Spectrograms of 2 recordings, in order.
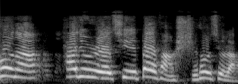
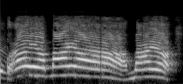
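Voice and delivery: drawn-out, higher imitated lament; mock wailing; 4 semitones higher, slower than usual. Bereaved son crying out at a funeral, mock wailing. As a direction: wail for mother like a mourning son, half in earnest. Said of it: "那孝子就在那哭".

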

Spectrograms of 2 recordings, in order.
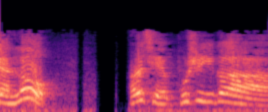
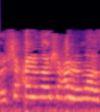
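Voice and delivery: higher, louder mock cry for help; crying murder; 8 semitones higher, 3 dB louder than usual. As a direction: yell as if being grabbed. Hermit cries murder when seized. (被抓住时高声喊“杀人了”)

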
